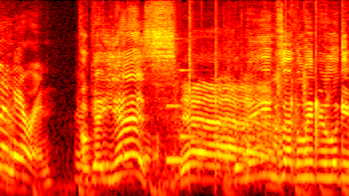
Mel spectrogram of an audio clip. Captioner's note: bell dings; claps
